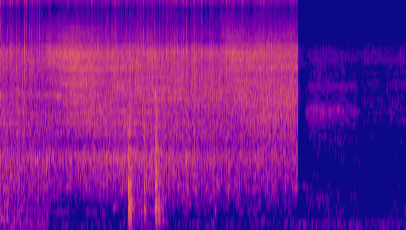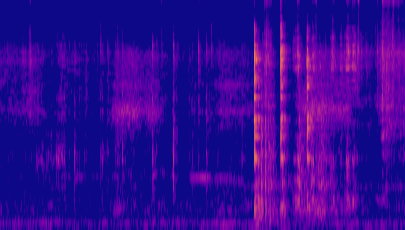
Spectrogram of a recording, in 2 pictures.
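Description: Patishapta pitha pancakes frying in a pan for Poush Parbon: a steady, fairly loud sizzling hiss for several seconds, then quieter clinks and scrapes of utensils with a few sharper clatters.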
